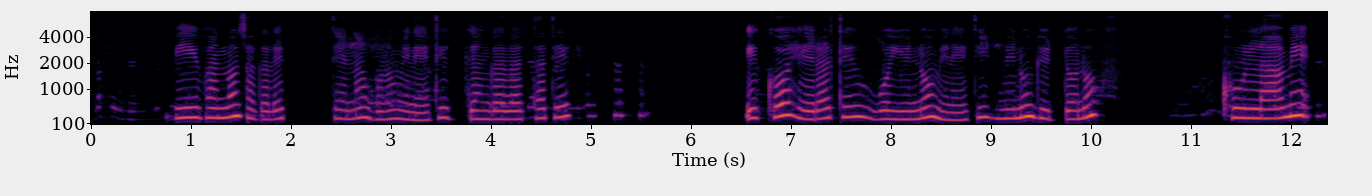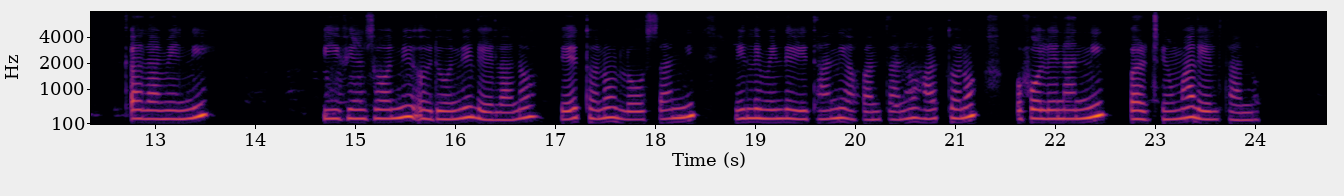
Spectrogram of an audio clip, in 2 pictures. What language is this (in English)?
Sidamo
